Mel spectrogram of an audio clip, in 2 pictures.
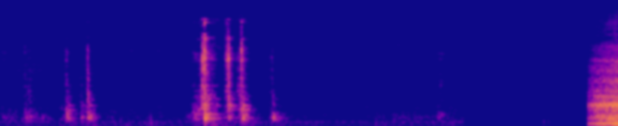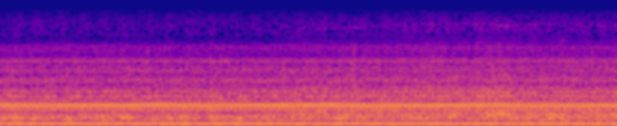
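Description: A few faint metallic clicks as a steel flange is set in a lathe chuck, then, about halfway through, the lathe starts running steadily with a low hum and a steady higher whine, its chuck spinning with a hole saw in the tailstock drill chuck ready to cut the flange centre.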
